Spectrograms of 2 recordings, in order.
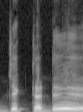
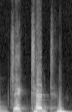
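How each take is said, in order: First: The word ends with an added vowel sound. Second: The word ends sharply on a d sound. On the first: The speaker calls it wrong. "வராது" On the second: The speaker calls it right. "டிடி என்று வருகிறது"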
